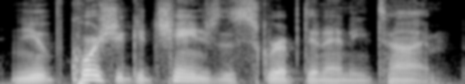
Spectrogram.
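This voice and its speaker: A man reviewing and demonstrating software in a casual, rambling way with many fillers. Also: sits low, expressive, fast, no room sound, studio quality. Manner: casual, filler-heavy talk. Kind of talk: screen-recorded software demo.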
